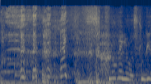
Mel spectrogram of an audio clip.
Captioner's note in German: Lachen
